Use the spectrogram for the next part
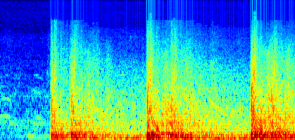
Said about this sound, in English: Go back to our mortar.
